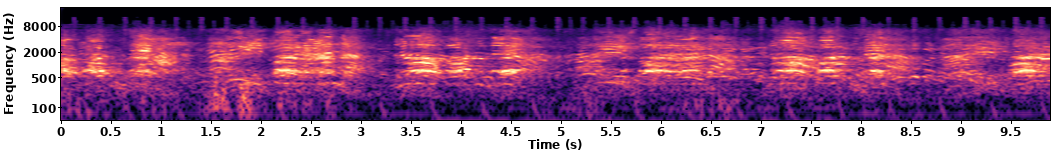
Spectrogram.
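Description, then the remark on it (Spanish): A large crowd of protesters, old and young, marching in Burgos chants slogans in unison demanding respect and a future, such as "Burgos exige respeto y futuro", loud voices rising and falling in a steady, repeated rhythm that carries on without a break. “A lo largo del recorrido, los manifestantes, mayores y pequeños, exigieron respeto y futuro.”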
